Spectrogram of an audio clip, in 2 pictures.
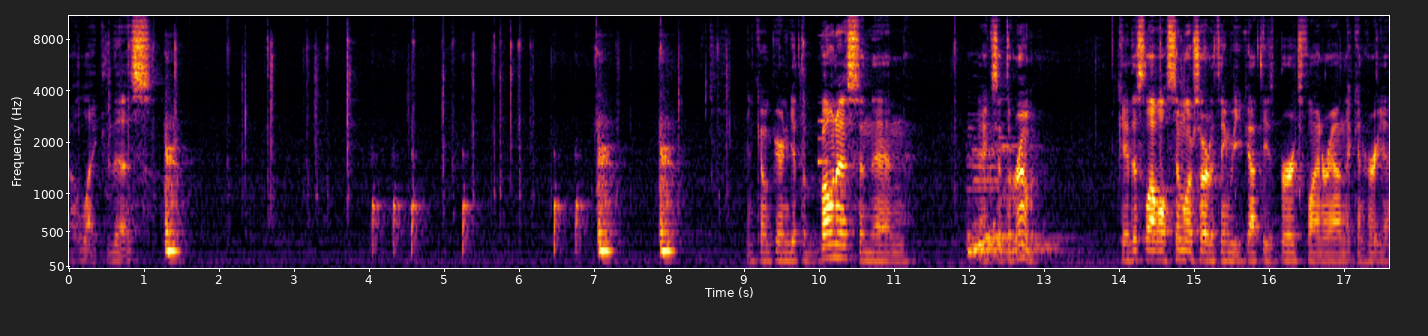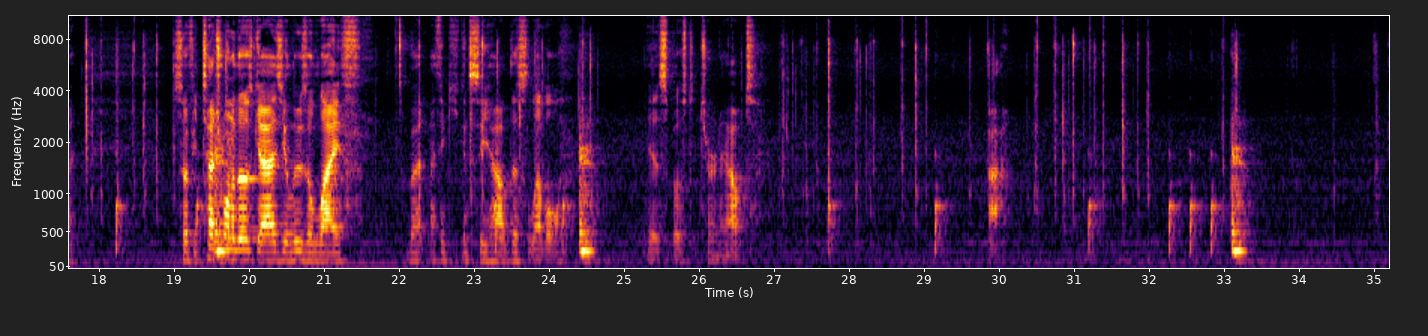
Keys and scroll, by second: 0.0 Right, 0.8 Up, 0.9 Left, 1.3 Down, 1.8 Down, 2.2 Right, 2.2 Down, 2.6 Down, 3.2 Left, 3.6 Up, 4.2 Up, 4.3 Up, 4.5 Up, 5.3 Right, 5.6 Up, 6.1 Left, 6.5 Left, 6.7 Left, 6.9 Left, 7.2 Left, 7.7 Left, 8.0 Left, 8.7 Up, 9.2 Up, 9.3 Up, 9.5 Up, 9.6 Up, 10.1 Down, 10.6 Down, 10.7 Down, 10.9 Down, 11.0 Down, 11.2 Down, 11.3 Down, 11.4 Down, 11.6 Down, 13.5 Right, 13.9 Up, 14.7 Right, 15.5 Right, 15.9 Right, 16.1 Right, 16.2 Right, 16.3 Up, 16.7 Up, 16.9 Up, 17.1 Up, 17.1 Up, 17.3 Up, 17.5 Up, 17.7 Up, 17.8 Right, 18.1 Down, 18.5 Right, 18.9 Up, 19.6 Down, 21.5 Left, 22.1 Left, 22.7 Up, 22.9 Right, 23.2 Down, 23.5 Right, 23.7 Up, 24.2 Up, 24.5 Down, 24.9 Down, 25.1 Down, 25.2 Down, 26.4 Right, 26.9 Right, 27.1 Up, 27.3 Left, 27.6 Down, 27.9 Left, 28.2 Up, 28.7 Left, 29.5 Down, 29.8 Left, 30.3 Left, 30.7 Right, 30.7 Up, 31.0 Down, 31.2 Down, 31.5 Right, 31.9 Up, 32.3 Up, 32.5 Up, 32.6 Up, 32.7 Up, 32.8 Up, 33.1 Down, 33.5 Down, 33.7 Down, 34.3 Right, 34.8 Right, 34.9 Up.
